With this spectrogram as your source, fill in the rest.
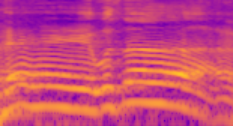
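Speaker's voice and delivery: bad New York accent, very high, very loud, shrill. Acting out people in the photos playing back with him: bad New York accent. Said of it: "That's that's my shitty New York accent".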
